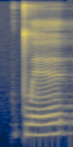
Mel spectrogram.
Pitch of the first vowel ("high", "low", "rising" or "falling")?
rising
